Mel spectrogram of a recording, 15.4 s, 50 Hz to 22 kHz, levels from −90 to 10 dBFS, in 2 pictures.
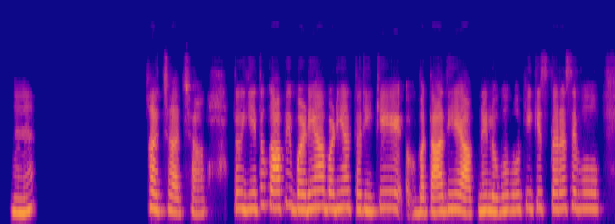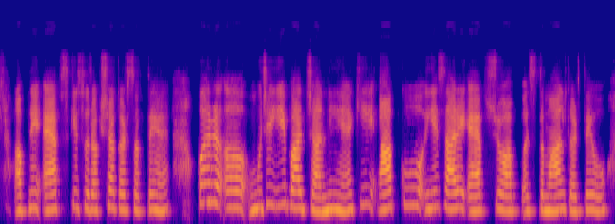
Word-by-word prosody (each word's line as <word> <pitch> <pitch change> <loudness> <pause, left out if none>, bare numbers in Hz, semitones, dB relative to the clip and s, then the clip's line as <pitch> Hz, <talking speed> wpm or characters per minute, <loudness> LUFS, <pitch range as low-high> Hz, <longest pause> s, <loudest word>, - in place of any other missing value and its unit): हुँ। 220 +3 0 1.5
अच्छा, 245 -3 +1
अच्छा। 210 -2 -7 0.4
तो 275 - -3
ये 260 0 -2
तो 320 - -8
काफ़ी 275 +2 +4
बढ़िया-बढ़िया 270 +1 +1
तरीके 260 +1 -3
अ, - - -13
बता 220 +2 +3
दिए 250 +1 -1
आपने 235 +3 -1
लोगों 235 +1 -1
को 245 +1 -5
कि 260 +1 -9
किस 265 -1 -9
तरह 265 +1 -1
से 275 +1 -6
वो 265 0 -5 0.4
अपने 245 +3 +1 0.2
ऐप्स 260 0 +1
की 280 -2 -9
सुरक्षा 255 +1 -2
कर 255 -2 -2
सकते 245 0 -5
हैं। 245 +1 -2 0.4
पर 360 +1 +2
अ, 280 -3 +1
मुझे 280 +6 -3
ये 320 +1 -2
बात 275 -2 +6
जाननी 240 +2 +2
है 240 +2 -1
कि 320 +2 -10
आपको 290 +3 +4
ये 265 +3 -4
सारे 270 -1 +5
ऐप्स 235 0 +2
जो 260 -2 -1
आप 235 0 +2
इस्तेमाल 235 +1 +2
करते 235 0 -4
हो 235 -1 -3
255 Hz, 170 wpm, -21 LUFS, 235-275 Hz, 1.5 s, बात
